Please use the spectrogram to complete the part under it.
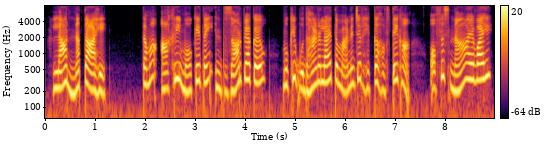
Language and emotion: Sindhi, disgusted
